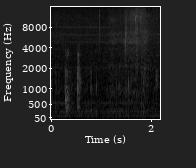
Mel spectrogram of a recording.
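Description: Quiet room tone with a faint steady hum and two soft, brief sounds a third and a half second in.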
